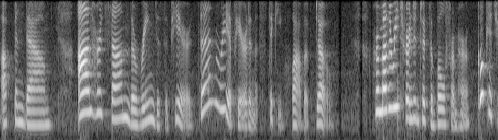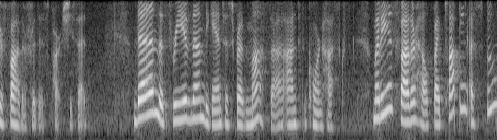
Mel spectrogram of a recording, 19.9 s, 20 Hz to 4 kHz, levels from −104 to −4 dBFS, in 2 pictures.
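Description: Repeated packet loss (robotic sound) hits from 4.48 to 8.20 s and again from 15.12 to 16.08 s. Short holes of up to 125 ms are patched by extending the preceding sound, producing choppy audio with pieces missing. A spectrogram shows repeated, smeared bands and brief dropouts beneath the 4 kHz ceiling.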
